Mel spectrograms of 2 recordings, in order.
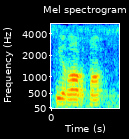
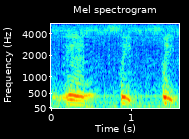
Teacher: الصاد وكل حروف التفخيم ولو حتى كانت مكسورة تبقى مفخمة · Shown in: second take · فلا نقول صراط في كأنها سين هذه صحيحة عند غير حفص.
